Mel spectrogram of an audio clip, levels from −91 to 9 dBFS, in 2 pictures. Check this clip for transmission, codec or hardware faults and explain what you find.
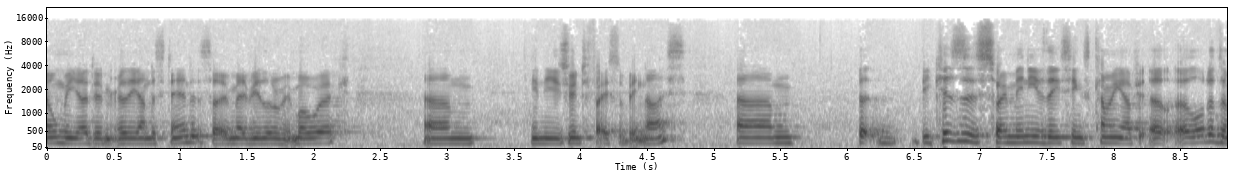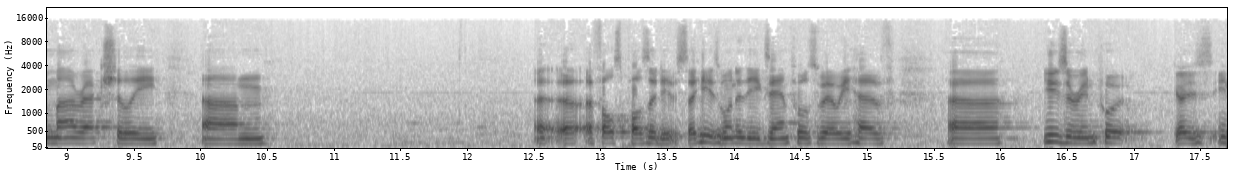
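One fault is present, and it runs through the whole clip: low bit depth without dither. The grainy distortion follows the sound, turning quiet passages gritty and making the faintest parts sputter between two levels or drop to silence. The likely cause is rounding to coarse steps, which fits roughly 7-bit resolution, with error only about 30 dB below the signal. A waveform shows visible staircase steps, and a spectrogram shows broadband grit tracking the signal's envelope rather than a steady noise floor.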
